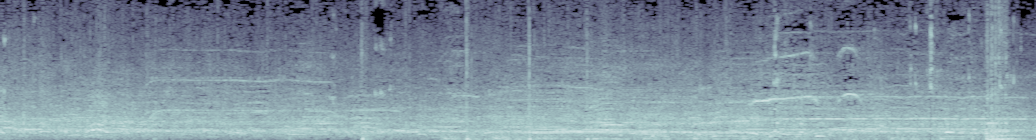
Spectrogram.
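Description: A basketball bouncing on a hardwood court at the free-throw line, over steady arena crowd murmur and scattered voices.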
